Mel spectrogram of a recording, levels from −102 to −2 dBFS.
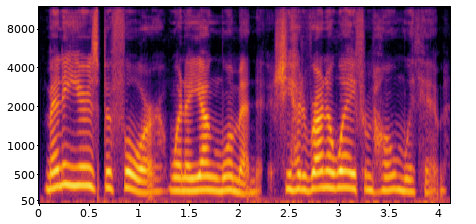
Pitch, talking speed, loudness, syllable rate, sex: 240 Hz, 220 wpm, -17 LUFS, 5.1 syllables/s, female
